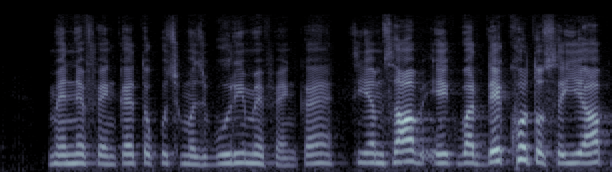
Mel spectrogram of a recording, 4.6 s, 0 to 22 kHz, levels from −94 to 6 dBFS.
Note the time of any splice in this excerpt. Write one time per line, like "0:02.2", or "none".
0:02.7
